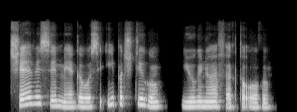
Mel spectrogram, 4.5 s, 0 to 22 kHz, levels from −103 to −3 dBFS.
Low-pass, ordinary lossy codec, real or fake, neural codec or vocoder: 10.8 kHz; Opus, 32 kbps; fake; codec, 24 kHz, 3.1 kbps, DualCodec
